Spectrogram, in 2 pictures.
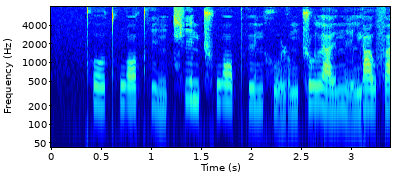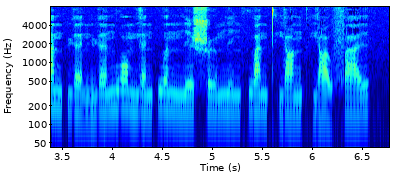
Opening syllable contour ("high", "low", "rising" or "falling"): rising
